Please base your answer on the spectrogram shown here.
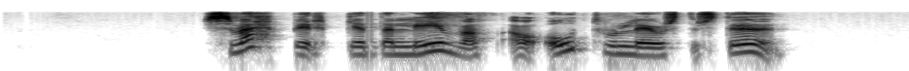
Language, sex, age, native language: Icelandic, female, 30-39, Icelandic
